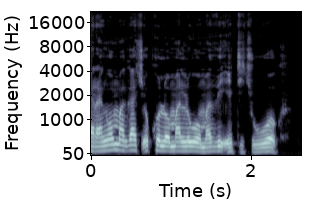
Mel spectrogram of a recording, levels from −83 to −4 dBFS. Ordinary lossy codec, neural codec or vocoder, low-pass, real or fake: none; none; none; real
